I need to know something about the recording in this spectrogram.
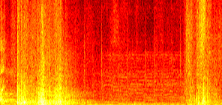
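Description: Cardboard boxes crunching and thudding as a person jumps onto them: a cluster of loud, noisy crashes in the first second or so, then quieter rustling, over background music.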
